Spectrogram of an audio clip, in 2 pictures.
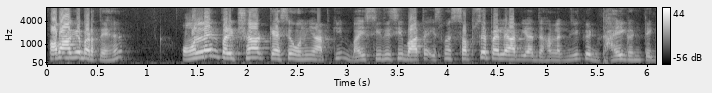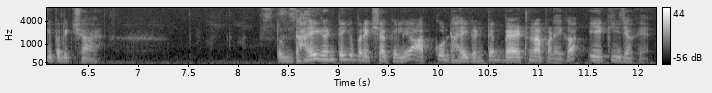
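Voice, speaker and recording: An exam coaching teacher explains things in a relaxed, conversational way, speaking at normal speed in an expressive mid-range voice. They repeat points and keep checking that students are following.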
